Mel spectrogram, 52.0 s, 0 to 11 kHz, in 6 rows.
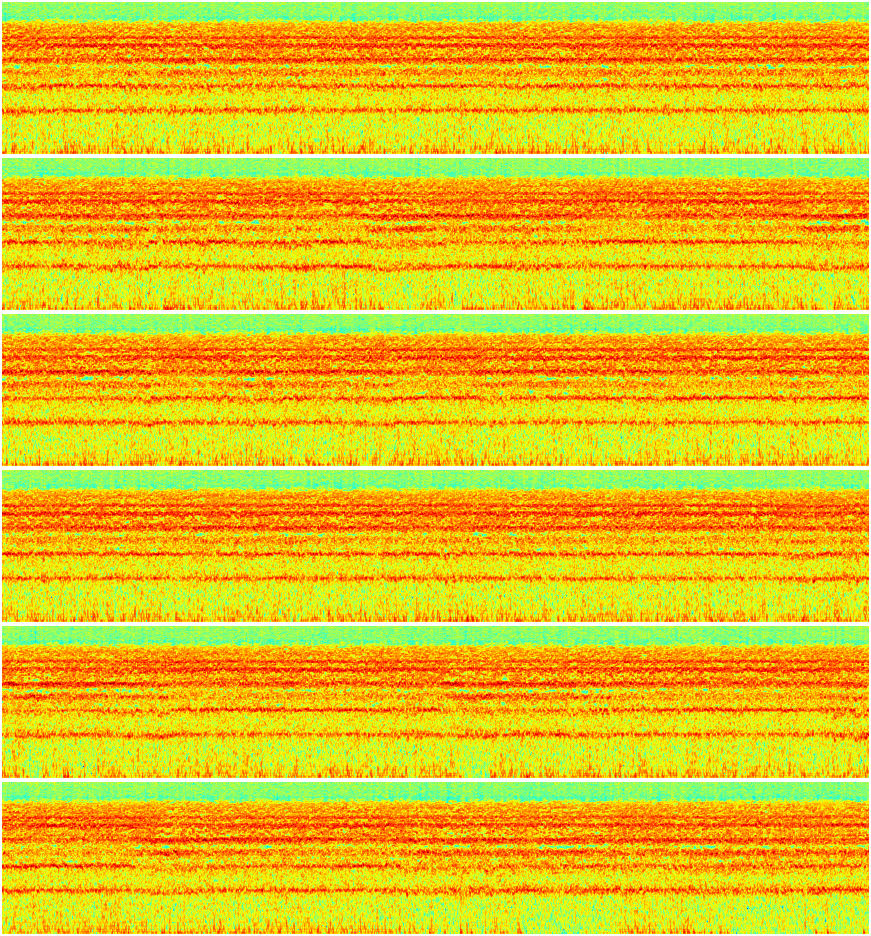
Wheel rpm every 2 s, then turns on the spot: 230, 230, 230, 230, 230, 220, 230, 240, 230, 230, 230, 230, 230, 230, 230, 230, 230, 220, 230, 230, 230, 230, 230, 230, 230, 220.
none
